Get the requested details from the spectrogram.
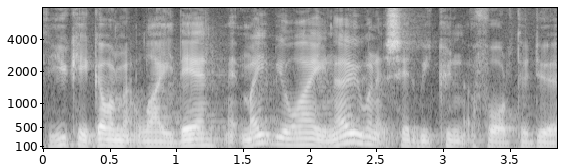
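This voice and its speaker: A man with a Scottish accent speaks at a very fast pace. His fairly low voice has lively intonation. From Scotland. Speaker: politician. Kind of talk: conference speech.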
